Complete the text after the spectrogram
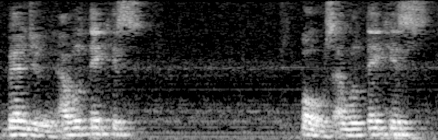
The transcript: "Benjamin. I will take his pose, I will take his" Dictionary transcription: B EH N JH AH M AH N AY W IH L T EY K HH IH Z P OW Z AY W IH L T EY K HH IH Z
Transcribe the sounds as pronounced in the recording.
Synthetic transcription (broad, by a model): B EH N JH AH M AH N AY W IH L T EY K HH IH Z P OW S AY W IH L T EY K HH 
